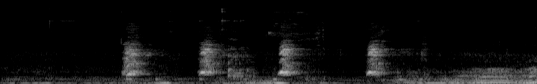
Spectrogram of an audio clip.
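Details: Male Irish setter indoors, barking while watching TV footage of himself and his brother chasing each other in snow, February 2021. Four sharp, harsh barks come roughly every second over a low rumbling background.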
